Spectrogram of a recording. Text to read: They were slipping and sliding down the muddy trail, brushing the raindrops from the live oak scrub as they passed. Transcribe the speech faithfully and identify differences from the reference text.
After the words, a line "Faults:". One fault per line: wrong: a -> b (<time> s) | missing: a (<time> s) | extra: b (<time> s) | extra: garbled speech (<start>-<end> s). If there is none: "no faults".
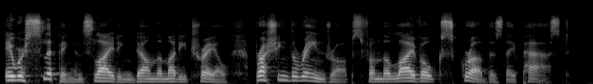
They were slipping and sliding down the muddy trail, brushing the raindrops from the live oak scrub as they passed.
Faults:
no faults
